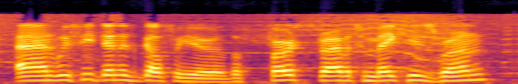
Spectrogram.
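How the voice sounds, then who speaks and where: A man with a high voice talks with ordinary pitch variation. Music plays in the background. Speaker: sim racing commentator. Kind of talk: live commentary. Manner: halting.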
